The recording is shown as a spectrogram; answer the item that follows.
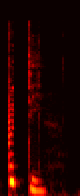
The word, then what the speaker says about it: petits: Ils sont petits. – 저 s가 붙었지만 발음은 하지 않아요.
